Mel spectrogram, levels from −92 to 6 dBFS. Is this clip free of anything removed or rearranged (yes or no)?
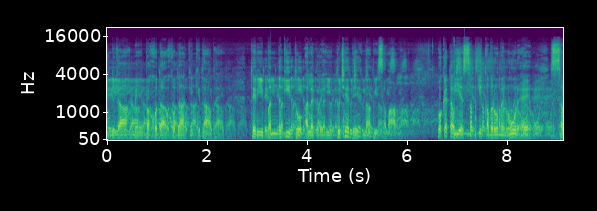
no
